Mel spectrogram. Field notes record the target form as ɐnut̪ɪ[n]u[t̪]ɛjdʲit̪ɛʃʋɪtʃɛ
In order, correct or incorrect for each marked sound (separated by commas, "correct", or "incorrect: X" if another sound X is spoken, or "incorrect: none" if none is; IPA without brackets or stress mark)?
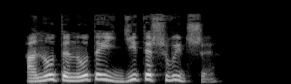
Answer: correct, correct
